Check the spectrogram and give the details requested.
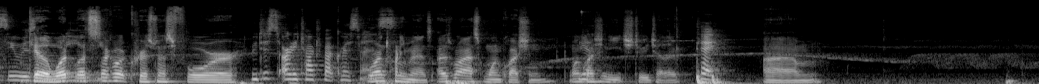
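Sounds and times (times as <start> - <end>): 
speech: 0.0 - 8.3
faint emergency vehicle siren wail outside in a city: 0.0 - 10.3.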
